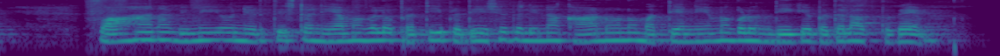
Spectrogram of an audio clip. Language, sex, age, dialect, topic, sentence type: Kannada, female, 18-24, Coastal/Dakshin, banking, statement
